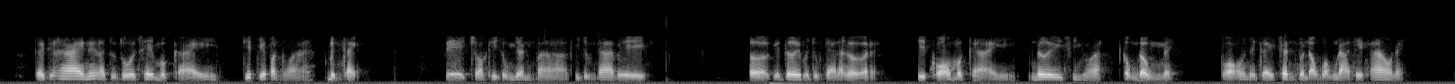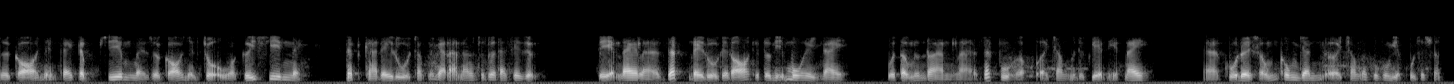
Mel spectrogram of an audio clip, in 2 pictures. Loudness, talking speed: -22 LUFS, 265 wpm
